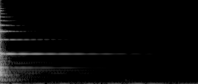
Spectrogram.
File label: Celtic Harp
